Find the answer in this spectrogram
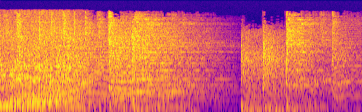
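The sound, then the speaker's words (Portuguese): A car engine revs hard, its roar climbing and dropping in a few quick bursts, with a sharp jump in pitch near the end before it settles back down. “acelera daí que eu acelero daqui, vambora?”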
